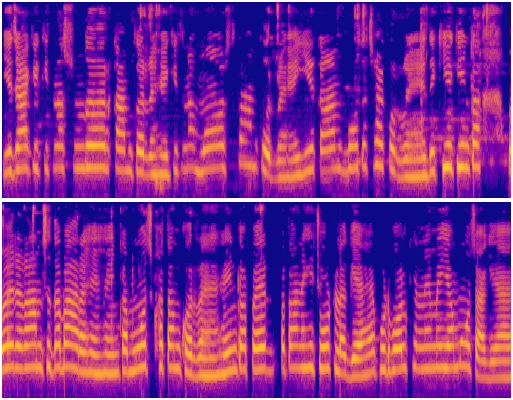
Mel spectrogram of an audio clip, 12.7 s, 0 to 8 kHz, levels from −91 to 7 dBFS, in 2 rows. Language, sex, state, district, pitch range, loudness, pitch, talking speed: Hindi, female, Bihar, Araria, 280-335 Hz, -14 LUFS, 320 Hz, 210 wpm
